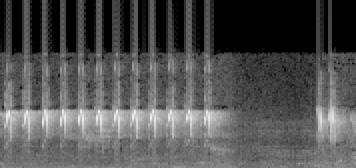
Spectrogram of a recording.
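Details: Energetic velvet-fronted nuthatch song: a fast, even run of about twelve piercing high chit notes, roughly six per second, followed by a short silence and the start of another burst.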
